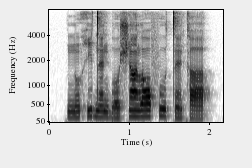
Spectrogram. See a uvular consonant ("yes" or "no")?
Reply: no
